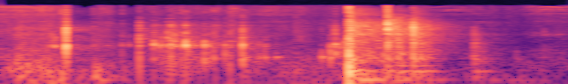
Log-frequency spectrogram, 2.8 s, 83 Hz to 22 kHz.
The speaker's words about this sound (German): Gut, dann würfel ein D20.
